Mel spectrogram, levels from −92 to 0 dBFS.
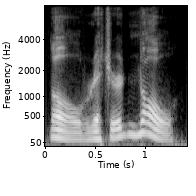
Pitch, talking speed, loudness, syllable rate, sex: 120 Hz, 125 wpm, -16 LUFS, 3.2 syllables/s, male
